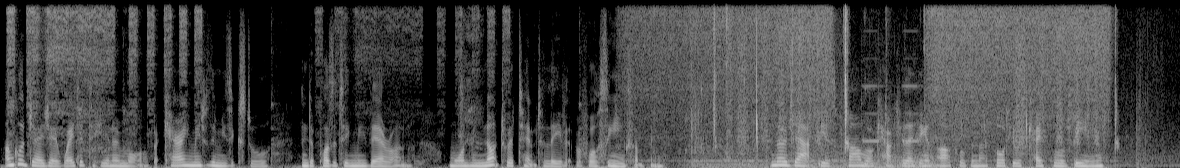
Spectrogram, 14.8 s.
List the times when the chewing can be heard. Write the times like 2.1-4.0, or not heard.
7.8-14.4.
